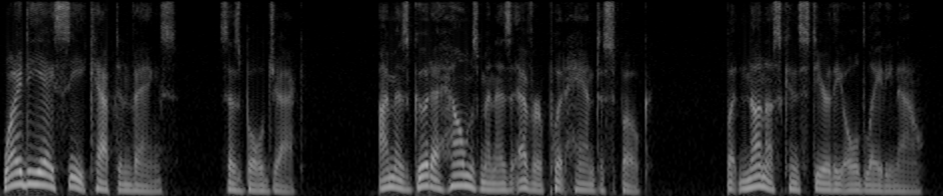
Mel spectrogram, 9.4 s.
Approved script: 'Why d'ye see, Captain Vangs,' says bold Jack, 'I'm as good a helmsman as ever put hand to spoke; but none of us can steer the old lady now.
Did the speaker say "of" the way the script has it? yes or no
no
